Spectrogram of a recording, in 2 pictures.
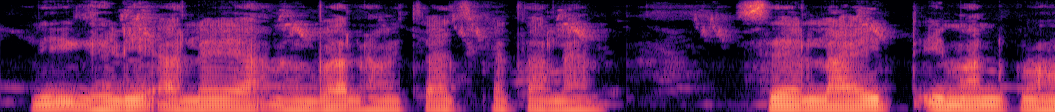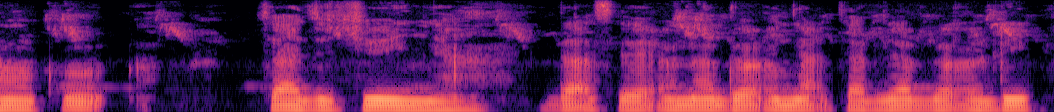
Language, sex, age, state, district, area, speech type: Santali, male, 18-30, Jharkhand, Pakur, rural, spontaneous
